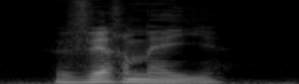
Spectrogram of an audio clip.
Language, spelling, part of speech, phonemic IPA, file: French, vermeil, adjective / noun, /vɛʁ.mɛj/, Fr-vermeil.ogg
- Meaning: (adjective) 1. bright red; vermilion 2. ruby; cherry 3. rosy; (noun) vermeil (gold-plated silver with a reddish hue)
